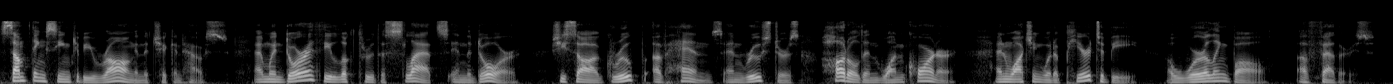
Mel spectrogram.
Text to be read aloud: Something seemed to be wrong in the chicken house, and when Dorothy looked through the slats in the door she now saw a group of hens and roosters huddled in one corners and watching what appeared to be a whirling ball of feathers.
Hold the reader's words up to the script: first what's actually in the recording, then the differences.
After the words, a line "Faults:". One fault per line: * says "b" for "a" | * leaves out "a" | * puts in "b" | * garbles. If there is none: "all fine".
Something seemed to be wrong in the chicken house, and when Dorothy looked through the slats in the door she saw a group of hens and roosters huddled in one corner and watching what appeared to be a whirling ball of feathers.
Faults:
* leaves out "now"
* says "corner" for "corners"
